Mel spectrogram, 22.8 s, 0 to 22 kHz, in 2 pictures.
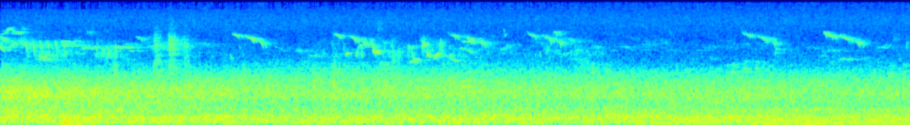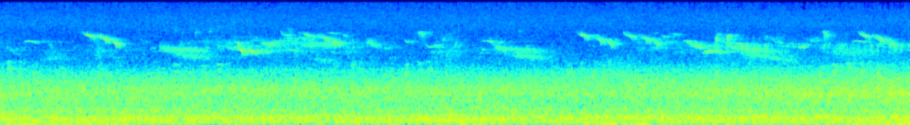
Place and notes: Contención Island Day 51 inner northeast - Walking to the sounds of Contención Island Day 51 Wednesday February 24th
The Poplars Roseworth Avenue The Grove Yonder Cottage
Fencing contains the laurel bush gloom
The bursting twisted tracery of tree bark
A dog sniffs the gate post
Cyclist chat within the pulse of traffic
North East England, England, United Kingdom, 24 February 2021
